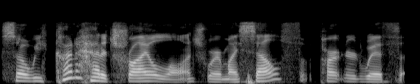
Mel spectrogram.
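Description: At a moderate pace, the speaker has a plain, everyday voice with ordinary pitch variation. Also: man. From Canada, Nova Scotia (Halifax). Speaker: entrepreneur. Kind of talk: interview.

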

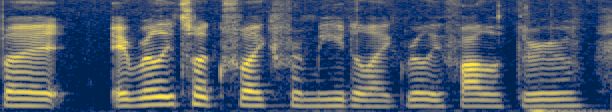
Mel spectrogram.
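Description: With fairly even intonation and a medium pitch, a woman uses a normal speaking voice in a very clean recording with a silent background. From Richmond, Virginia. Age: 20s. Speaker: student fellow. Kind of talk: interview.

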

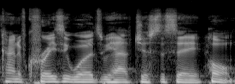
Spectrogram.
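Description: A man speaks in an enthusiastic tone. Noticeable background noise runs beneath him. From Newcastle, northern England. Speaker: podcast host. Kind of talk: solo podcast monologue. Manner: enthusiastic, conversational.

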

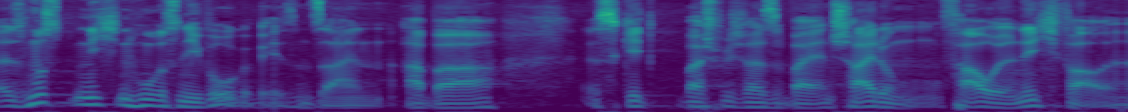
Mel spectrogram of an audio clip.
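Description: This man talks at a moderate pace. Vocal fry runs through his voice. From Germany, Cologne. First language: Indonesian (speaking German). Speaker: football commentator. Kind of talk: casual interview. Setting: video call.

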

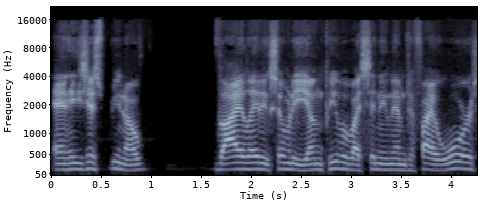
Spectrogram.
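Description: Fairly high in pitch, a man talks at a very fast pace in an American accent. The recording is very clean with a silent background and a dry, close sound with no echo. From Texas. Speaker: comedian and political commentator. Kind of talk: casual chat. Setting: live stream.

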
